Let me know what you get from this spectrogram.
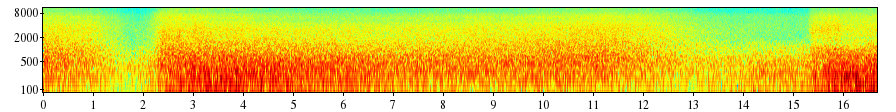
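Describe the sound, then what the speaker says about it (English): Soft ocean waves wash steadily onto the shore at Unawatuna, Sri Lanka, a continuous gentle surf hiss that swells slightly near the end, with no voices. "Begin with soft waves lapping the shore,"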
